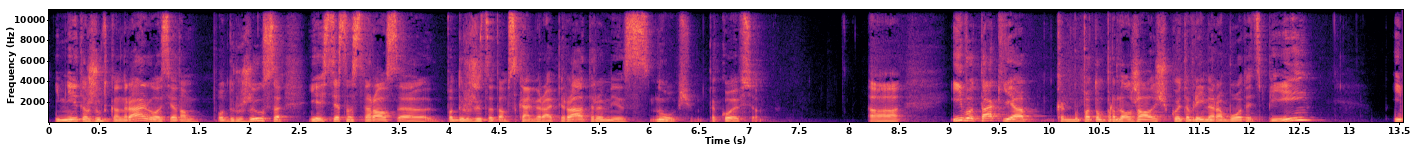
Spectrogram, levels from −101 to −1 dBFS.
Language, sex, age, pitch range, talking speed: Russian, male, 20-39, 115-135 Hz, 150 wpm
